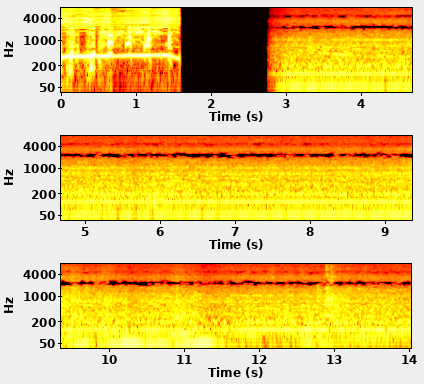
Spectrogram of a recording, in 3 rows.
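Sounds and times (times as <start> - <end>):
car engine idling: 6.0 - 14.0.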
